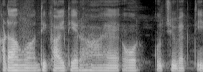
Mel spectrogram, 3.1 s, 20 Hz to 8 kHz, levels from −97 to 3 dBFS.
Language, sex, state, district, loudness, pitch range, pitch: Hindi, male, Uttar Pradesh, Jalaun, -23 LUFS, 100-105 Hz, 105 Hz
